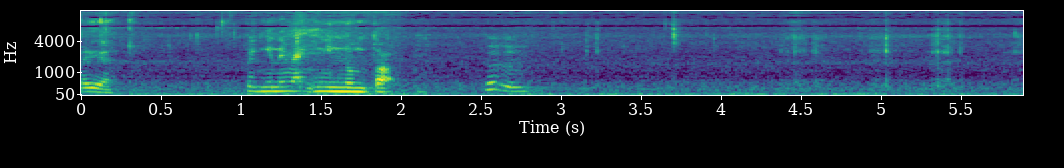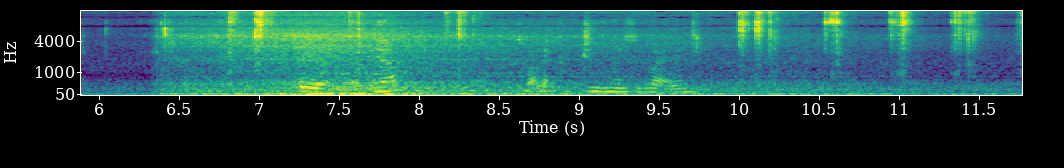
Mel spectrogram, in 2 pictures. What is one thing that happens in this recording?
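A man chews food with his mouth full.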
